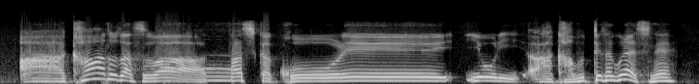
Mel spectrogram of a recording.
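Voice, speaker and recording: A man speaks at a very slow pace with hardly any pauses, his fairly high pitch and lively intonation carried at a very even loudness. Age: 30s. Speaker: podcast co-host, amateur band member. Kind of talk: casual chat.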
